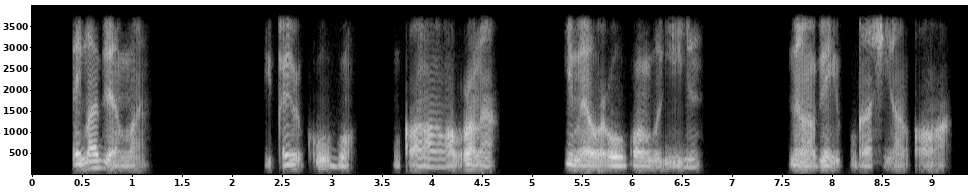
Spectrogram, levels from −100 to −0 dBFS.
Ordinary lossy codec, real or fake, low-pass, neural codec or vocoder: none; fake; 3.6 kHz; autoencoder, 44.1 kHz, a latent of 192 numbers a frame, MeloTTS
